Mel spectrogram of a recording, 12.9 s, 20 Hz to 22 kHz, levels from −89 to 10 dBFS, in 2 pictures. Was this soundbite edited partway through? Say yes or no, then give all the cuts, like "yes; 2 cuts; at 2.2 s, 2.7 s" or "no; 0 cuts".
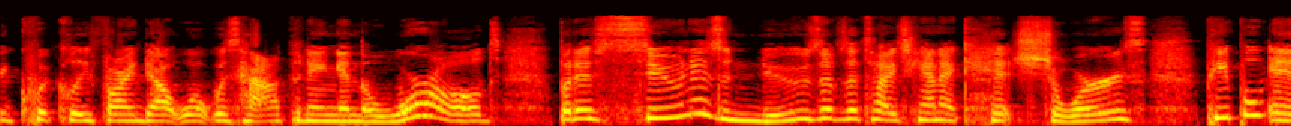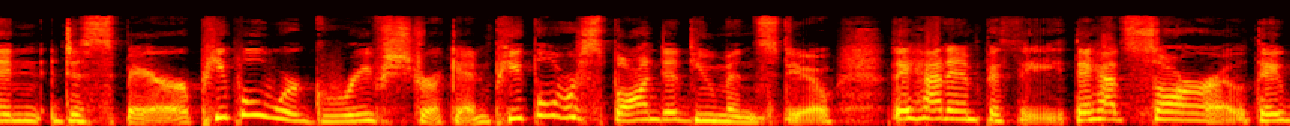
yes; 2 cuts; at 6.3 s, 9.9 s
